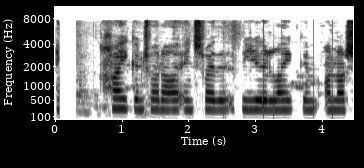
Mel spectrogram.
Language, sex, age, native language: Icelandic, male, 18-19, Icelandic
